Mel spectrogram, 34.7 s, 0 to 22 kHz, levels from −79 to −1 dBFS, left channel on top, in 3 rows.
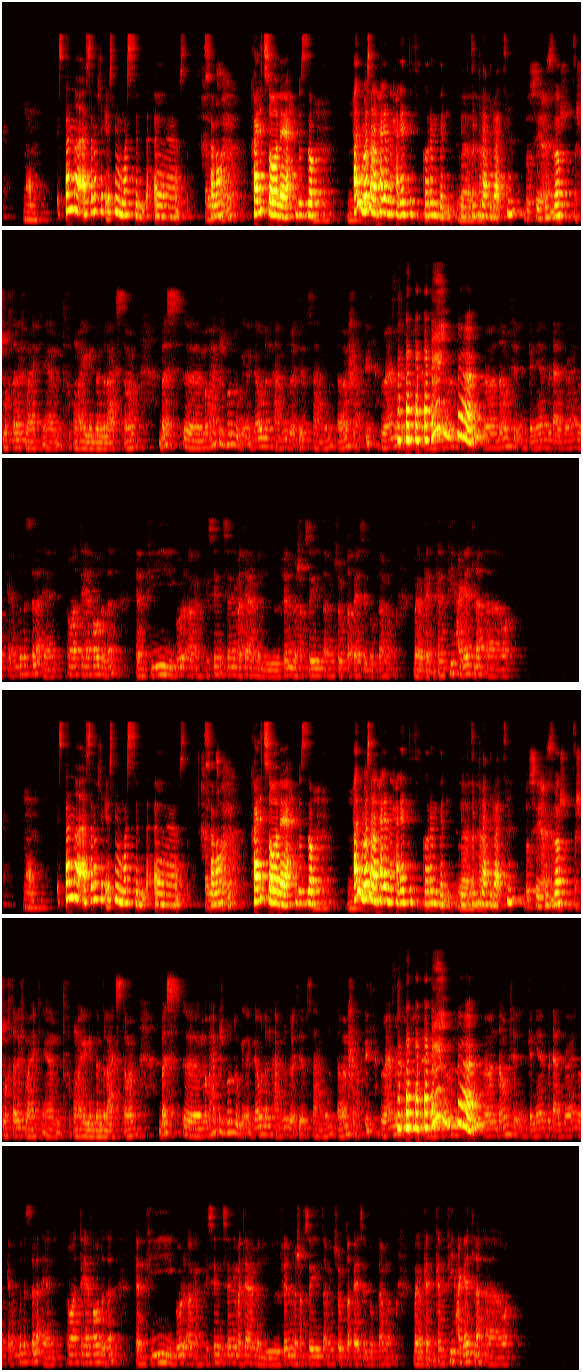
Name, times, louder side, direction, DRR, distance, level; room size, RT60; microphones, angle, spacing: voice 1, 1.3-3.6 4.2-4.5 5.0-6.3 7.0-10.3 10.9-11.2 19.5-21.2, equal, ahead, 4 dB, 0.3 m, -21 dB
voice 2, 3.9-4.7 6.2-6.5 6.9-7.1 9.1-9.7 10.4-20.8 21.2-33.2, right 1 dB, 40° right, 1 dB, 1.1 m, -37 dB
9.7 x 4.2 x 2.3 m, 0.75 s
head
